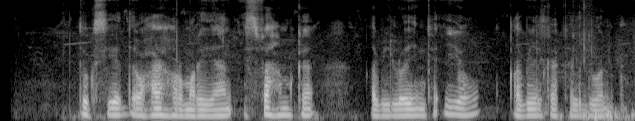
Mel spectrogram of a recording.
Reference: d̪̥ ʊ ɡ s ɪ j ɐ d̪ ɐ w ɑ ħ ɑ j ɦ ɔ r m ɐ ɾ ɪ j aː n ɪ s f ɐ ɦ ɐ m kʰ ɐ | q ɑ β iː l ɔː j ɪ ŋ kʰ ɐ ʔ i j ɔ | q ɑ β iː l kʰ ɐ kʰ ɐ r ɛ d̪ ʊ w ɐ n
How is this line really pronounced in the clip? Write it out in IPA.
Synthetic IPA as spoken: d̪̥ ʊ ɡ s ɪ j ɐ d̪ ɐ w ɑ ħ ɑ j ɦ ɔ r m ɐ ɾ ɪ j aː n ɪ s f ɐ ɦ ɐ m kʰ ɐ | q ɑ β iː l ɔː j ɪ ŋ kʰ ɐ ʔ i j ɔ | q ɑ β iː l kʰ ɐ kʰ ɐ l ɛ d̪ ʊ w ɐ n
